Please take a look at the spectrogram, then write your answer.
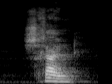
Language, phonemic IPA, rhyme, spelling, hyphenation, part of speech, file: Dutch, /sxœy̯n/, -œy̯n, schuin, schuin, adjective / adverb / verb, Nl-schuin.ogg
- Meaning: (adjective) 1. slanted, slanting 2. obscene; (adverb) diagonally; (verb) inflection of schuinen: 1. first-person singular present indicative 2. second-person singular present indicative 3. imperative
